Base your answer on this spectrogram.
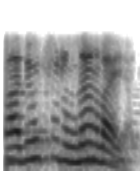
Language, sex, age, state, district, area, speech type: Bodo, female, 60+, Assam, Chirang, urban, conversation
